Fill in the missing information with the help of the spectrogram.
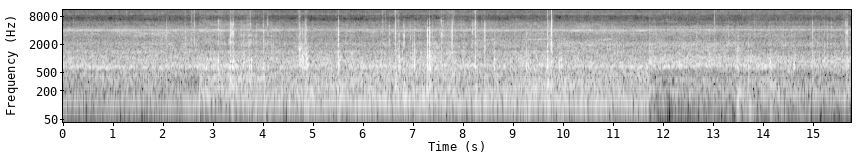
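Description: An LGB garden-scale model train running along its track: a steady motor hum with a thin high whine, and scattered sharp clicks as the wheels roll over the rails. The low hum drops away about twelve seconds in.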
